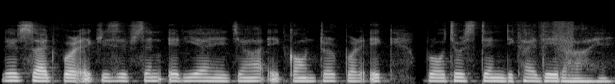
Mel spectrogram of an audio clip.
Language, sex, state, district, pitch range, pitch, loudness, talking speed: Hindi, female, Arunachal Pradesh, Lower Dibang Valley, 155-160 Hz, 155 Hz, -17 LUFS, 165 wpm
